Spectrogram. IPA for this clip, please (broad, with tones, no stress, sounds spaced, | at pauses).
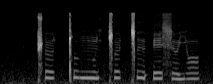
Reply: ǁ ɵ˧ ǃ u˦ ŋ ũ˧ ǀ ɵ˦ ǀ ɨ˦ ʔ e˧ s ɵ˨ j ɔ˧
